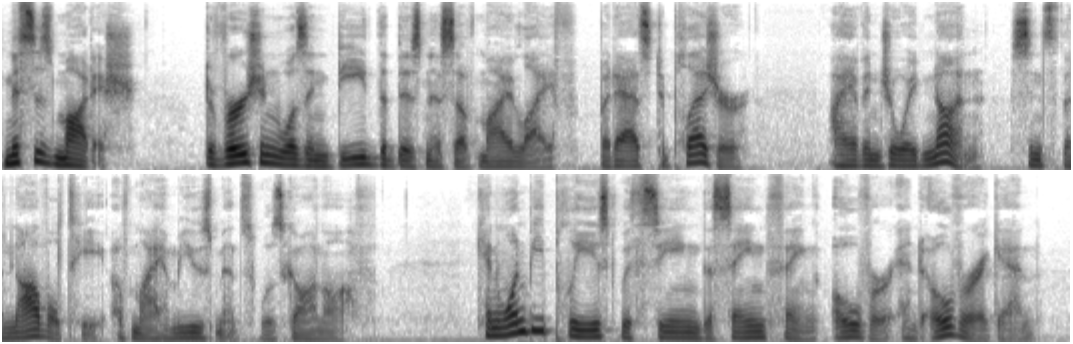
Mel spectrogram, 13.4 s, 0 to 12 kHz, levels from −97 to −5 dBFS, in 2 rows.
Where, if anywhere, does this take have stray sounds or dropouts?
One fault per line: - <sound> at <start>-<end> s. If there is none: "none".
none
